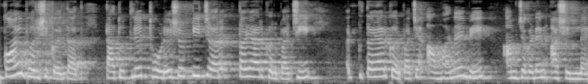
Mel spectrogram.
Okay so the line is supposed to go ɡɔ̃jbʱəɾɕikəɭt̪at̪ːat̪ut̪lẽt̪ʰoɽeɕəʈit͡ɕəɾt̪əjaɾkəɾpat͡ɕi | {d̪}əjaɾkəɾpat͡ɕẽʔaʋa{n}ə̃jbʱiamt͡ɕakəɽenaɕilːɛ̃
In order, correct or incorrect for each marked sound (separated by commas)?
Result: incorrect, correct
